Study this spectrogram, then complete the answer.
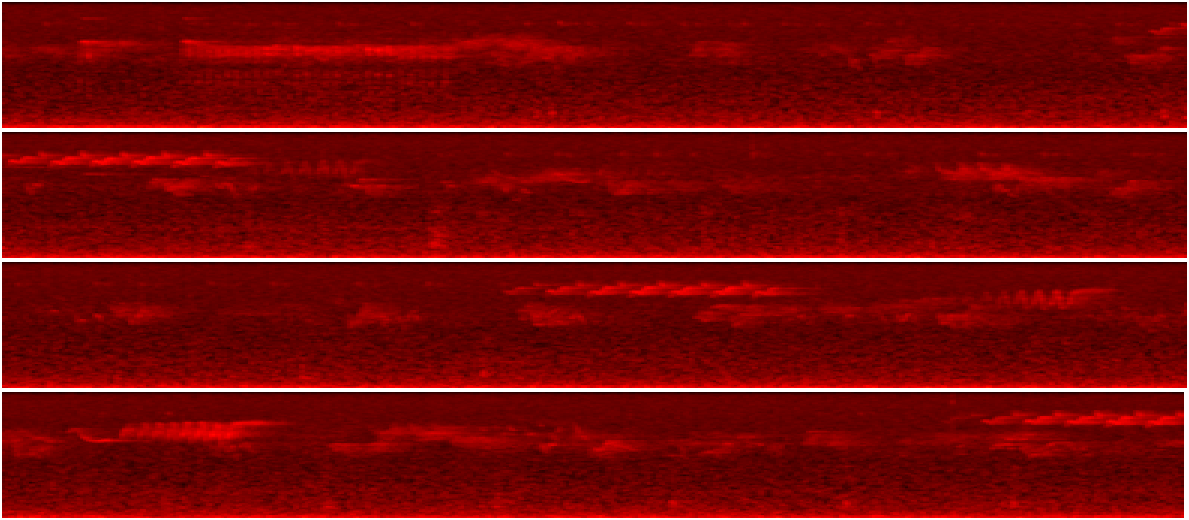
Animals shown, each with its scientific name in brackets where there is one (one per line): Black-and-white Warbler (Mniotilta varia)
Chestnut-sided Warbler (Setophaga pensylvanica)
Mourning Warbler (Geothlypis philadelphia)
Hairy Woodpecker (Dryobates villosus)
Red-eyed Vireo (Vireo olivaceus)
Black-throated Blue Warbler (Setophaga caerulescens)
